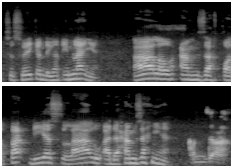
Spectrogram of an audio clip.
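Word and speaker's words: قطع: Perhatikan sini ada hamzah hamzah wasal atau hamzah qata dia. Hamzah wasal Ustaz. Hamzah qata ya. Hamzah qata ya. Qata bukan qata. Qata qaf ta ain.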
